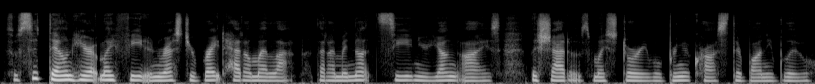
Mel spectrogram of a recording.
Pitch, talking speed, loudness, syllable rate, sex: 180 Hz, 250 wpm, -21 LUFS, 5.2 syllables/s, female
